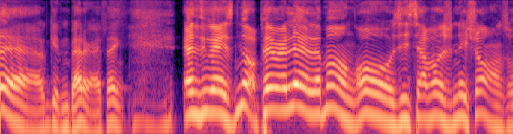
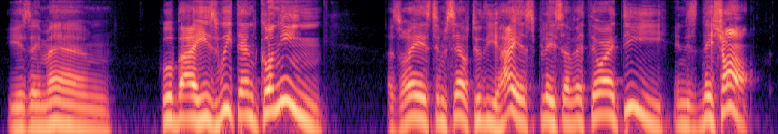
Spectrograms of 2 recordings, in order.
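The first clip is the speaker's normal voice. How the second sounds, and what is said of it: Put-on accent, inconsistent. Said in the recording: “doing the accent. ... It's been changing little by little every time.”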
